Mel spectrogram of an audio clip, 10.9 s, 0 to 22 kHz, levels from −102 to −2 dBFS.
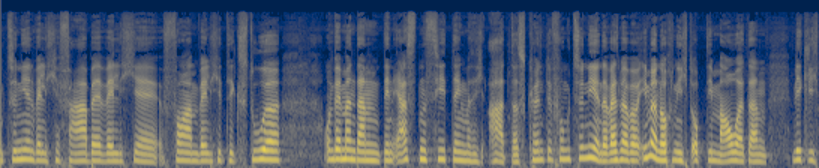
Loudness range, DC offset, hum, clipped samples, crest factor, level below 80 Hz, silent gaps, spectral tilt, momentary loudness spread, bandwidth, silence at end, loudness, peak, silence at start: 4 LU; under 0.1%; none; under 0.1%; 18 dB; -56 dBFS; none; -6 dB/octave; 10 LU; 16 kHz; 0.05 s; -24 LUFS; -6 dBFS; 0 s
